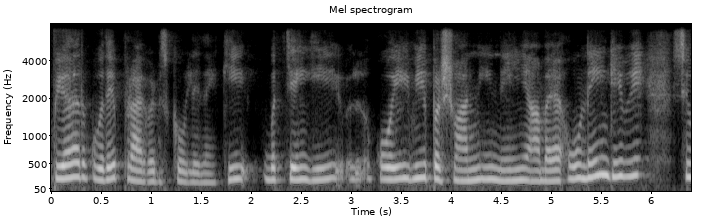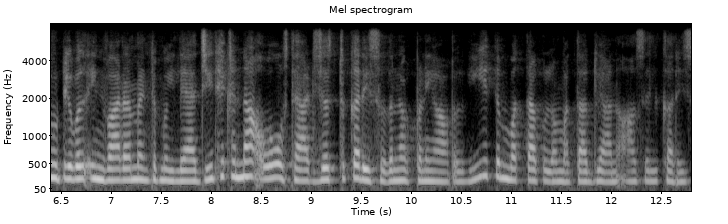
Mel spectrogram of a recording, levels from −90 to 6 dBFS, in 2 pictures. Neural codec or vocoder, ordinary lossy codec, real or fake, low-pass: codec, 16 kHz in and 24 kHz out, 0.8 kbps, FocalCodec, streaming, 65536 codes; none; fake; 7.2 kHz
